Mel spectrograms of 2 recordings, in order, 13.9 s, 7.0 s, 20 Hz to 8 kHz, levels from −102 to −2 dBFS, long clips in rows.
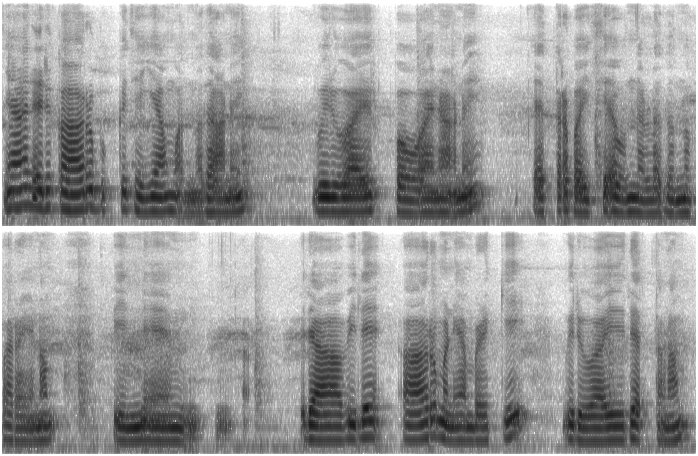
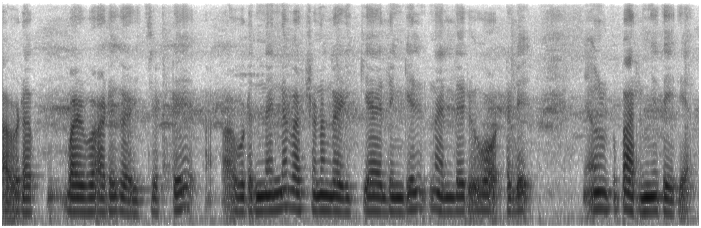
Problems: background sounds at intervals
